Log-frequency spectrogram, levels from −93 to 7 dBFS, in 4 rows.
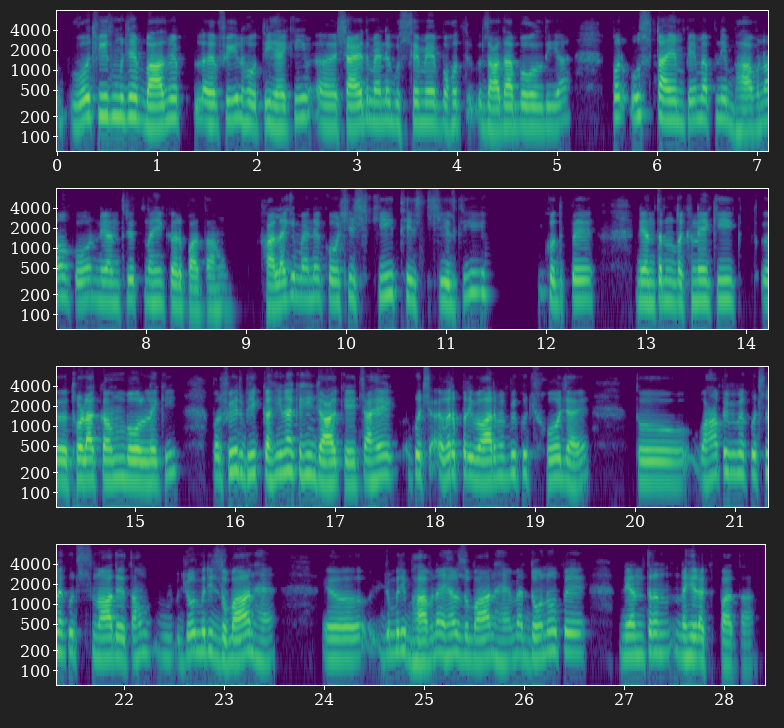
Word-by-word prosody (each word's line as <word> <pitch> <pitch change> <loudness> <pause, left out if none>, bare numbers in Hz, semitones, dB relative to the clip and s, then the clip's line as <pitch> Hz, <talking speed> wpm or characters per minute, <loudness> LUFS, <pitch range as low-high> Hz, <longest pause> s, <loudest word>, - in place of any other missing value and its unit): वो 165 +6 +3
चीज़ 200 0 0
मुझे 200 0 +3
बाद 145 -3 +6
में 185 - +1
अ, 180 -4 0
फ़ील 180 +2 0
होती 160 -1 -2
है 145 -1 +1
कि 185 +7 -5
अ, 145 -6 -3
शायद 150 +3 +5
मैंने 165 +1 -1
गुस्से 160 +1 -4
में 160 -1 0
बहुत 155 +1 -5 0.2
ज़्यादा 140 +1 +4
बोल 145 -1 +1
दिया, 145 +3 -5 0.5
पर 200 - +3 0.2
उस 205 +2 -6
टाइम 175 -3 +5
पे 170 +1 -4
मैं 180 -1 0
अपनी 180 0 -5
भावनाओं 145 +7 -1
को 160 0 -3
नियंत्रित 155 +1 -3
नहीं 155 0 -3
कर 145 -2 +1
पाता 125 +1 -2
हूँ। 125 -1 -14 0.3
हालाँकि 150 +6 +2
मैंने 170 0 -4
कोशिश 165 0 -5
की 190 +3 -2
थी 170 - 0
इस 155 - -7
चीज़ 150 -2 0
की 215 +1 -5 0.6
खुद 160 -3 -2
पे 165 0 +2 0.5
नियंत्रण 155 0 +1
रखने 160 +2 0
की 165 +2 -3
अ, 155 0 -2
थोड़ा 160 0 +9
कम 160 +1 +2
बोलने 150 -1 +5
की, 180 +6 -8 0.4
पर 175 - -1
फिर 205 +2 +2
भी 185 +1 +1
कहीं 185 +4 +4
न 215 - +6
कहीं 185 -2 -1
जाके, 145 -1 +6
चाहे 160 +5 +2 0.2
कुछ 185 - +2
अगर 180 +3 +2
परिवार 155 -2 +5
में 170 - -4
भी 190 - 0
कुछ 190 0 -5
हो 165 +2 +3
जाए, 155 +1 0 0.5
तो 145 -1 -1
वहाँ 170 +4 0
पे 205 - +2
भी 190 - -3
मैं 190 -1 0
कुछ 190 +1 -2
न 190 - +3
कुछ 185 -1 -4
सुना 160 -1 +4
देता 155 -1 -1
हूँ। 175 -2 -11
जो 180 +3 0
मेरी 190 0 0
ज़ुबान 155 +3 +4
है 145 -2 -6
अ, - - -20 0.5
जो 150 +3 -1
मेरी 190 +2 0
भावनाएँ 145 +4 +3
हैं 170 - 0
और 180 - 0
ज़ुबान 155 +1 +1
है, 145 0 -6
मैं 165 0 -5
दोनों 165 +5 0
पे 180 -1 +2 0.4
नियंत्रण 180 +2 0
नहीं 160 0 +2
रख 150 -3 -1
पाता। 130 -2 -3
160 Hz, 205 wpm, -23 LUFS, 150-180 Hz, 0.6 s, थोड़ा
